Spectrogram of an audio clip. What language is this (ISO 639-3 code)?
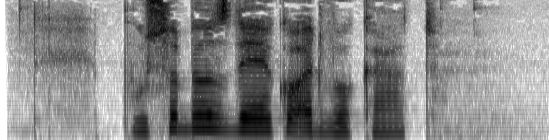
ces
